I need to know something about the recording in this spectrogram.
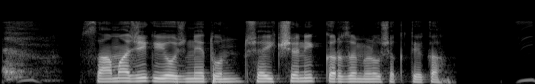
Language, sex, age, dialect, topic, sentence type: Marathi, male, 18-24, Standard Marathi, banking, question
